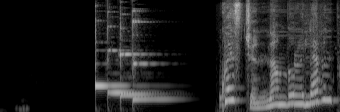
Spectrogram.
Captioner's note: question ding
